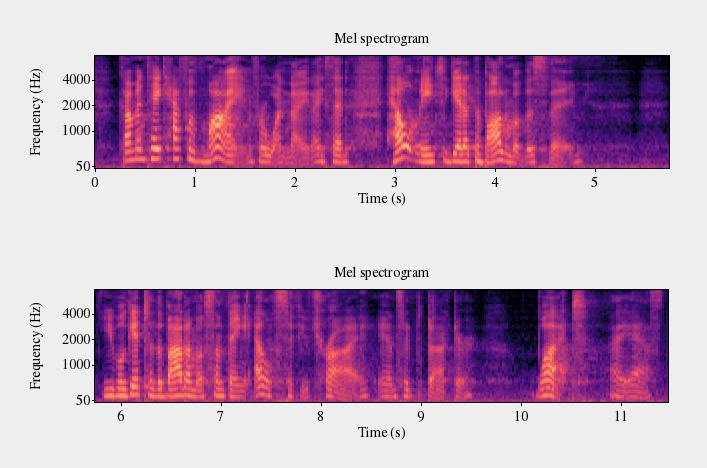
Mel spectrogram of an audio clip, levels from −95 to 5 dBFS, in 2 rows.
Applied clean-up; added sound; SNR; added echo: none; none; none; reverberation time 0.7 s.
